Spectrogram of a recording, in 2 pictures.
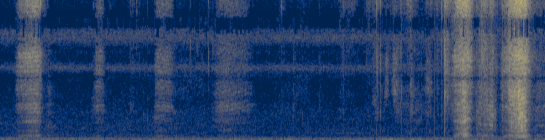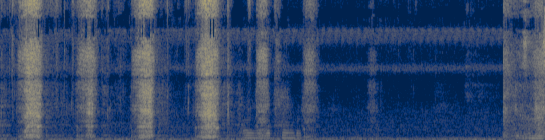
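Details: A female Alaskan Malamute makes a run of about seven loud, harsh snorting inhalations in quick succession: reverse sneezing. The vet said it was nothing to worry about but diagnosed a cough issue and gave antibiotics and cough medicine.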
